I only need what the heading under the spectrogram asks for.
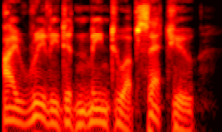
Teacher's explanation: with heavy emphasis on the word really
